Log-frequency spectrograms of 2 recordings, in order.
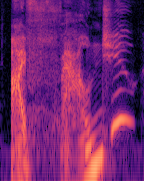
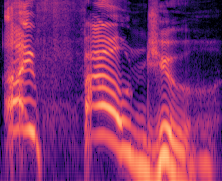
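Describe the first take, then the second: First: Slow, lower, bewildered repeat as a question; puzzled echo. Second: Slow, loud cry of triumph; triumphant yell. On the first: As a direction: turn his cry into a puzzled question. She puzzles over his words. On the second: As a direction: call it out slow, he has finally found her. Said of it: "he yelled out in triumph". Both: Acted.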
